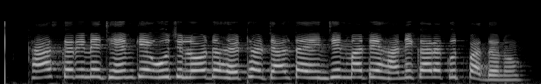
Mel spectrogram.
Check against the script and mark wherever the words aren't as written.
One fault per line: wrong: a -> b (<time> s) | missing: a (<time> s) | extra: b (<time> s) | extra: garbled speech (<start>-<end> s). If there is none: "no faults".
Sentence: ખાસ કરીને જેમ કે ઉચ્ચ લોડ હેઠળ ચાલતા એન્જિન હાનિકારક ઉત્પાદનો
extra: માટે (3.5 s)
